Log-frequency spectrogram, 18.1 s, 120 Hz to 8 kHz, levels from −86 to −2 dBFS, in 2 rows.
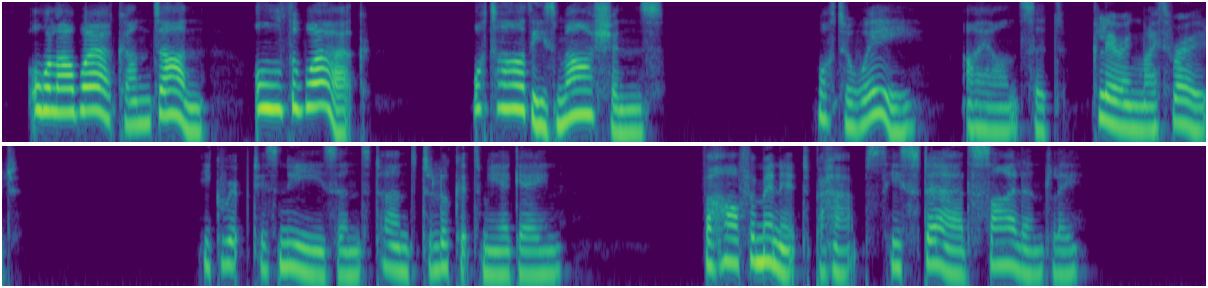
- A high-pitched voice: Yes, high, 205 Hz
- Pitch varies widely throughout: Yes, wide, 6.2 semitones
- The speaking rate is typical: No, slow, 125 wpm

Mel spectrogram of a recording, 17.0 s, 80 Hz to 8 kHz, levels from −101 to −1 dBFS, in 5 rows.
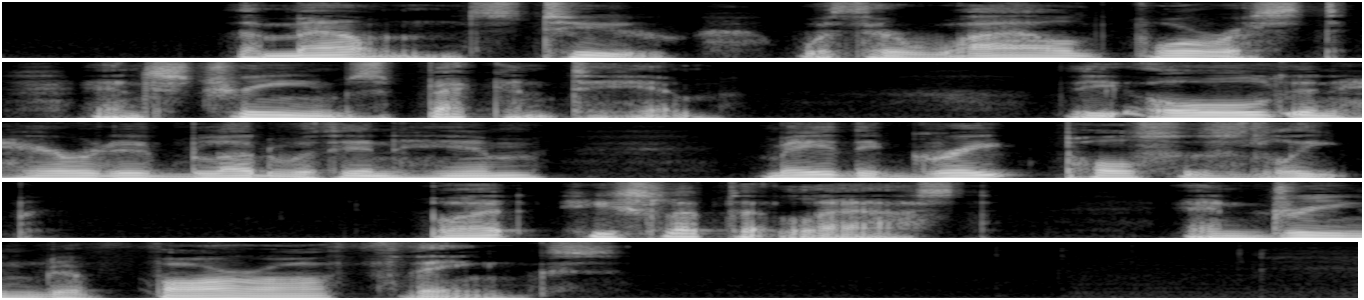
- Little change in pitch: No, average, 3.2 semitones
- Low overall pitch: Yes, low, 110 Hz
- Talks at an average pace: No, slow, 120 wpm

